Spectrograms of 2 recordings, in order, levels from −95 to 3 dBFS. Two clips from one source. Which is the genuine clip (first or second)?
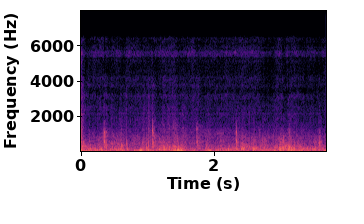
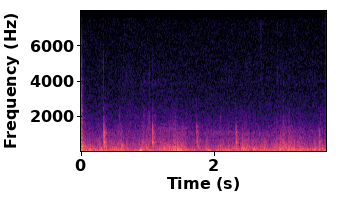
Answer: second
